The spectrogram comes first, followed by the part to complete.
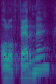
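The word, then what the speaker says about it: Holofernes: general's name rather is halophenes i had a conversation last night with the priest about exactly how to say this name in greek it would probably be something like oloferne but we're not it's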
